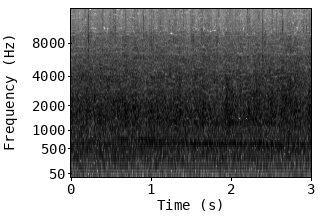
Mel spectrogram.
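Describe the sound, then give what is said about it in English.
A football stadium crowd at a Wrexham v Barrow match applauds while an injured player is treated. Loud, sustained clapping from thousands of spectators blends into a dense, unbroken roar that holds steady throughout. “the whole stadium applauding now.”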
